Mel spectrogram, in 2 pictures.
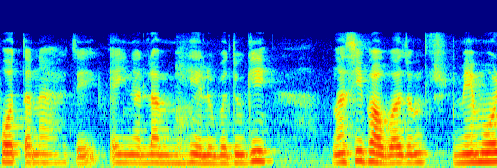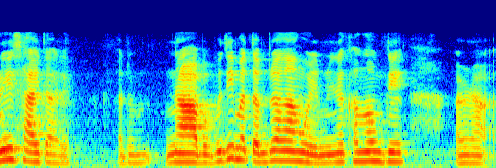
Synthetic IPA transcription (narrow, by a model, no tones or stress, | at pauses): pʰotːɐnauziɐ̰jnɐlɐmiɦelubɐduɡi | ŋɐsibʰʱawbɐːdummemoɾisajtaɾe | ɐdumnabɐbudimɐtɐmduɐŋaŋojɾɐmninɐkʰɐŋɐwdeɐɾna̰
